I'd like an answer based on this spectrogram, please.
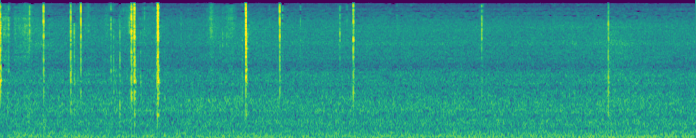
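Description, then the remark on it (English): A New York street soundscape recorded with a recorder suspended halfway out a window through a tiny gap: a steady, dense roar of traffic like constant white noise, with scattered sharp ticks and clicks over it and no voices. “Okay, it sounds like loads of white noise with a little bit of occasional siren, but anyway, I thought it was good.”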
